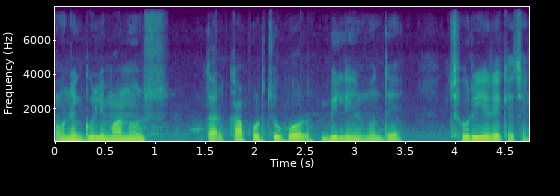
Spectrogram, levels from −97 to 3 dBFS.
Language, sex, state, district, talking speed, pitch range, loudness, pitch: Bengali, male, Tripura, West Tripura, 100 wpm, 120-125 Hz, -17 LUFS, 120 Hz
